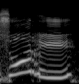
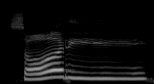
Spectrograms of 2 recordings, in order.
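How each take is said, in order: First: The apology sounds grudging and angry. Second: The apology sounds forced and insincere. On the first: The apology is given resentfully. "Wag ganyan, hindi galit" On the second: The apology is not really meant. "Plastic pa din, hindi pa rin masabi"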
